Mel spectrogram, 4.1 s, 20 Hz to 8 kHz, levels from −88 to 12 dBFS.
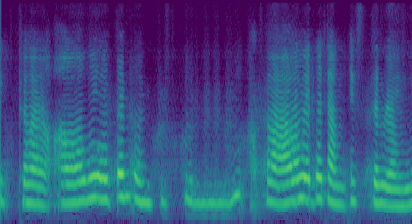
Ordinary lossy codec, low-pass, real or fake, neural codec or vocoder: none; none; fake; codec, 16 kHz, 0.5 kbps, FreqCodec, smaller model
